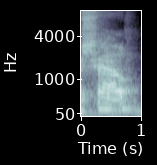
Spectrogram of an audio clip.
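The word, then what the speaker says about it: Shough: It's in their second year with Tyler Shaw, or Shug, he says now. He wants his name pronounced Shug, I think.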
